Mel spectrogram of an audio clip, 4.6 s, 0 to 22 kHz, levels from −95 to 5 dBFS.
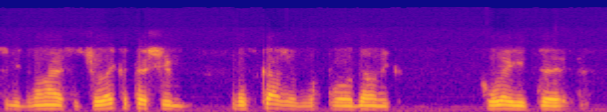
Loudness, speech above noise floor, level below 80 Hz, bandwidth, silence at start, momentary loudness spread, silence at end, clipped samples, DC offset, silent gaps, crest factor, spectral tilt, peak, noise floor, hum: -15 LUFS; 36 dB; -52 dBFS; 6.8 kHz; 0.05 s; 10 LU; 0.3 s; under 0.1%; 0.1%; none; 14 dB; -7.5 dB/octave; 0 dBFS; -50 dBFS; none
